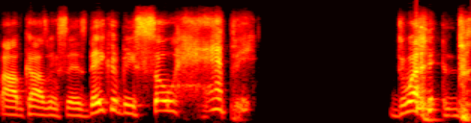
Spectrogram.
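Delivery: speaking while chuckling, laughing through words. Quoting what someone else says, laughing while talking. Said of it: "I'm sorry, I'm laughing".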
